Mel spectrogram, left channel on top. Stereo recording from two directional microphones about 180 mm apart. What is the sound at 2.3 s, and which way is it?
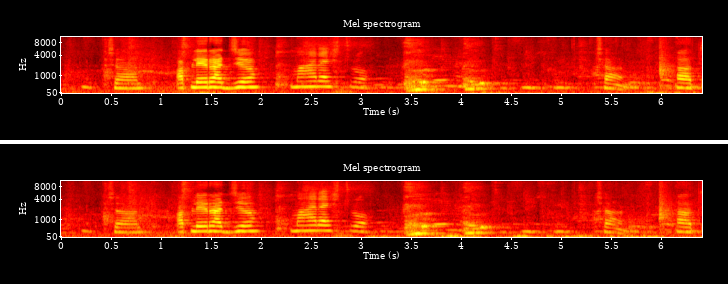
Speech, 15° right (ahead or behind).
